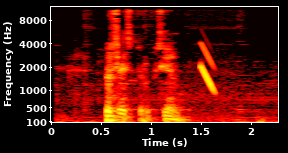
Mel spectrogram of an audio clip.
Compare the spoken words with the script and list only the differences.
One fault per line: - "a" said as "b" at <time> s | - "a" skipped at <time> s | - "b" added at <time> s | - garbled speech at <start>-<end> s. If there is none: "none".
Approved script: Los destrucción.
none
